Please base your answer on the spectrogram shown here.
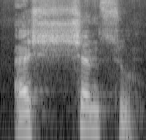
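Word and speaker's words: الشمس: wal lam rentre devant, le lam ne se prononcera pas. D'accord? Mais ce qui va se produire, c'est que nous allons par contre doubler cette lettre en rajoutant une shadda. Donc on va pas dire ash-shams, on va dire ash-shams, ash-shamsu.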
